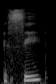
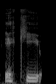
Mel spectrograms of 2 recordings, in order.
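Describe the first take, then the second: First: The middle consonant is a soft S sound. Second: The middle consonant is a hard K sound. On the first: "but Issy sounds better" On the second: "I'm not sure if you pronounced it Icky or Issy"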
